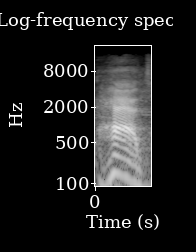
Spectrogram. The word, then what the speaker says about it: had: Had não pode ser confundido com a cor red, que a pronúncia é diferente. E também não pode ser confundido com cabeça, que é head. Head, had. O som do A aqui, ele faz com que devemos abrir mais a boca.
